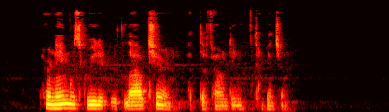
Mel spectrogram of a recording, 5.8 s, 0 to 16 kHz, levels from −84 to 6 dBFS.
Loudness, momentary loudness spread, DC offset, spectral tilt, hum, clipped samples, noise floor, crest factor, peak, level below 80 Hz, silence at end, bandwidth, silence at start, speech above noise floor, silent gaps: -19 LUFS; 18 LU; under 0.1%; -5 dB/octave; none; under 0.1%; -77 dBFS; 18 dB; -2 dBFS; -62 dBFS; 1.55 s; 11.5 kHz; 0.7 s; 57 dB; none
